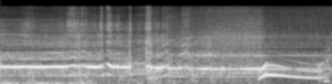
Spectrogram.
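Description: A Pro Boat Super Sonicwake RC boat tears across a lake at speed, its electric motor a steady high whine that bends in pitch as it turns, up close and loud with light water hiss.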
